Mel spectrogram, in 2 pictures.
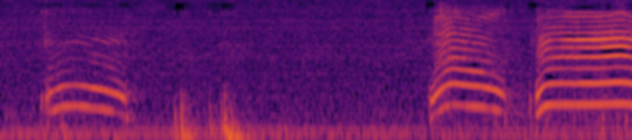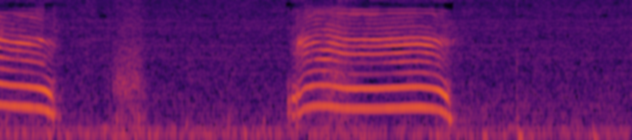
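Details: Kitten meowing in three drawn-out calls, each a harmonic-rich tone that rises then falls, the later two long and level; soft knocks and low background hum between calls.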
